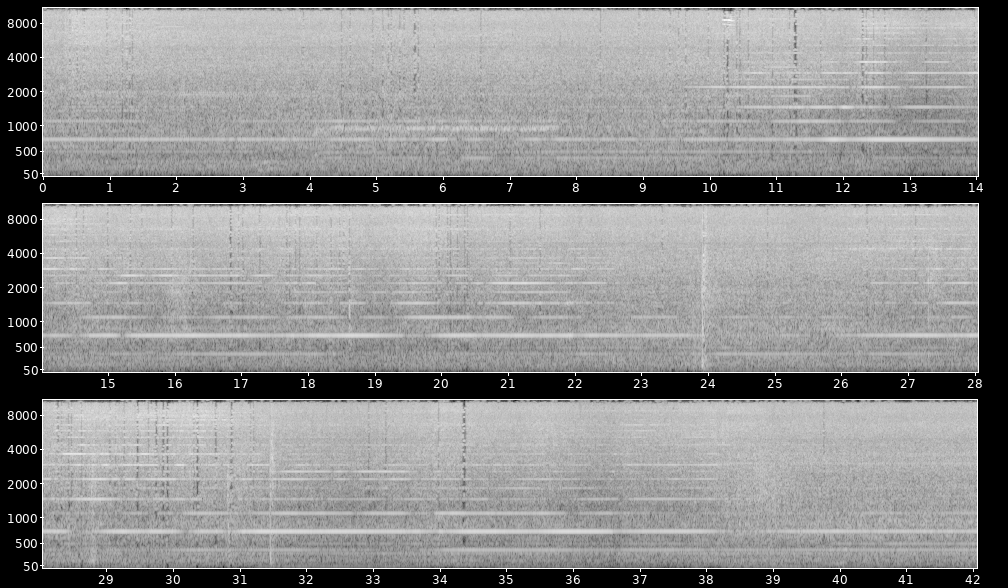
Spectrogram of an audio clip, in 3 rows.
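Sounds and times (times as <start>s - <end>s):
cnc router whining: 0.0s - 42.0s
sharp knock: 23.8s - 24.4s, 28.5s - 29.4s, 30.8s - 31.9s.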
